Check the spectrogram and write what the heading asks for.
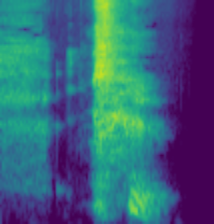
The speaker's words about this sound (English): And I'm sneezing.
